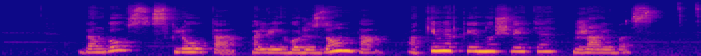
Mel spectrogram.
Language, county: Lithuanian, Panevėžys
